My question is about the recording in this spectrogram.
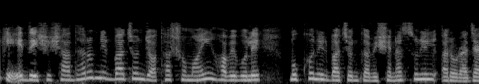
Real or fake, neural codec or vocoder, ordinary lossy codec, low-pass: real; none; none; 7.2 kHz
